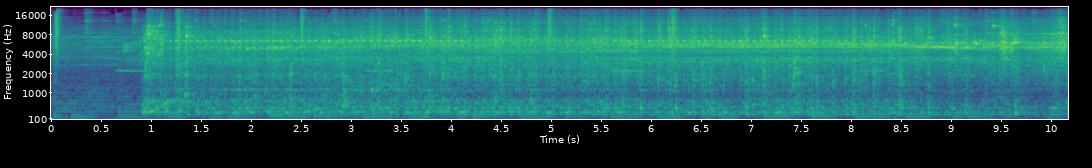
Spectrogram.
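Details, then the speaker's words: Atlas Copco AT B5-140 piston air compressor pump (5.5 hp, 4 kW) test-run at the workshop, giving a loose, busy clatter. The rear bearing is broken, so the pulley shaft wobbles heavily. The pump head is dismantled afterwards. "รับไม่ได้ติดอะไรนะครับแต่ก็มีเสียงดังที่ตัวลูกปืนหลังนะครับมันแปลกเดี๋เราก็มารื้อหัวกันดูนะครับ"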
